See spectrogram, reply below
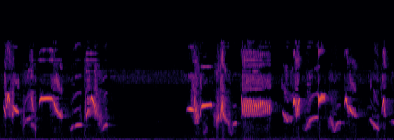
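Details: Energetic song of a black-throated canary, recorded for tutoring other songbirds: bright whistled phrases and sweeping slurs, a pause of about a second, then buzzy high trills and chirps.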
